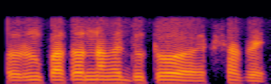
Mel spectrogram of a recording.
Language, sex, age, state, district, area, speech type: Bengali, male, 18-30, West Bengal, Uttar Dinajpur, urban, conversation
